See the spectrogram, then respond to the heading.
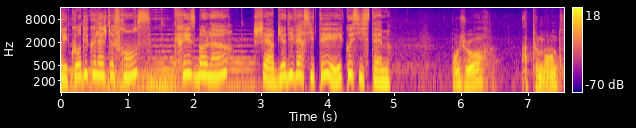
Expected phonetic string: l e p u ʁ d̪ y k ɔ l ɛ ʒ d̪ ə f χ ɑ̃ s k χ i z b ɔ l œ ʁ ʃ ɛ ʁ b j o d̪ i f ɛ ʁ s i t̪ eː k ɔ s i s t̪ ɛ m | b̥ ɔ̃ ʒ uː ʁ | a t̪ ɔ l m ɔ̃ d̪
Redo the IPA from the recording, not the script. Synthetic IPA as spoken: l e k u ʁ d̪ y k ɔ l ɛ ʒ d̪ ə f χ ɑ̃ s k χ i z b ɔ l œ ʁ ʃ ɛ ʁ b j o d̪ i v ɛ ʁ s i t̪ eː k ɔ s i s t̪ ɛ m | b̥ ɔ̃ ʒ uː ʁ | a t̪ u l m ɔ̃ d̪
